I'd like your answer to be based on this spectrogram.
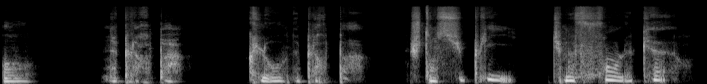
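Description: A woman reads as a young man pleading with his lover in a storybook, his voice slipping into husky whispers. The delivery is slow and mellow, close and dry. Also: very deep voice, steady tone, dry recording, exaggerated voice. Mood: hushed pleading.

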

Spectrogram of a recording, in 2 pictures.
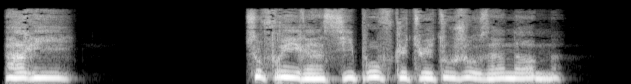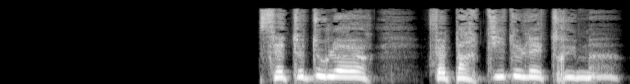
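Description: A man voicing a very calm, gentle old headmaster wizard who speaks slowly in an audiobook. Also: extremely high pitch, slightly rough, no room sound, clean studio sound, voice pushed up, exaggerated voice. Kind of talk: audiobook character voice.

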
